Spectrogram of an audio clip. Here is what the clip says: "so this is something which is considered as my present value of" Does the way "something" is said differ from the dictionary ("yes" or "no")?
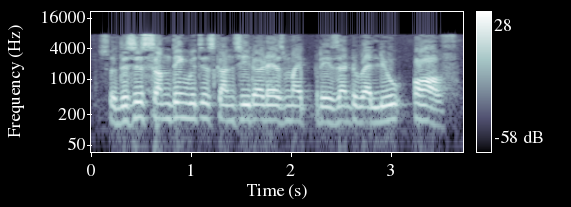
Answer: yes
